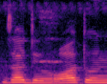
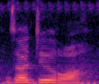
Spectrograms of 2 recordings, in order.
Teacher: عبرہ زجرات جیم پہ قلقلہ کرنا ہے، را پر پڑھنا ہے، تا کے اوپر حرکت تنوین ہے، اس کو غنہ کر کے پڑھیں گے اور وقف کی صورت میں گول تا ہا ساکنہ سے بدل جائے گی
